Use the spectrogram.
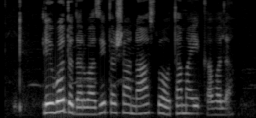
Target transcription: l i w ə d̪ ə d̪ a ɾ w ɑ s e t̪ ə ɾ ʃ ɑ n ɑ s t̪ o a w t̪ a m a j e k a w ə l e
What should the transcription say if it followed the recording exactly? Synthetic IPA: l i w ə d̪ ə d̪ a ɾ w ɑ z e t̪ ə ɾ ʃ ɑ n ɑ s t̪ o a w t̪ a m a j e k a w ə l a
